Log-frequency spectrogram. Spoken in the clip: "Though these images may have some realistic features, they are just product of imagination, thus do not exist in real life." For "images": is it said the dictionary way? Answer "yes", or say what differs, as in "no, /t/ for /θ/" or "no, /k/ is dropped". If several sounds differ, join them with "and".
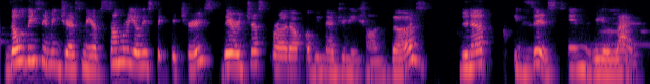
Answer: no, /s/ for /z/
